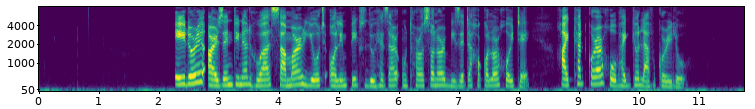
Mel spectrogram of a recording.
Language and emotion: Assamese, neutral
